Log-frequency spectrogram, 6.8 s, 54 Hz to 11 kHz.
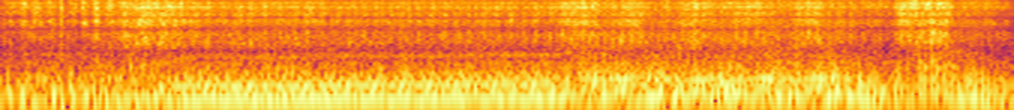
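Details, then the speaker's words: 1964 Buick Skylark V8 after sitting about 6 months, started cold in colder weather with electric fuel pump: deep, slightly uneven loping burble at cold idle, running a little rich while warming up. "a little rich. Clear all that out when it's warmed up."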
